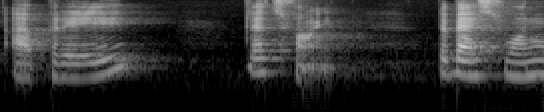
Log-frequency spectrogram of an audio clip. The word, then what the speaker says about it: après: How would you pronounce the first word here? Right. Après.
